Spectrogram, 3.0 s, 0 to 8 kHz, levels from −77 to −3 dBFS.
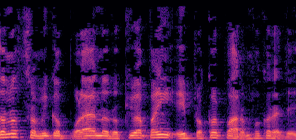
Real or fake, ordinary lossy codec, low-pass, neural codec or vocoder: real; none; none; none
